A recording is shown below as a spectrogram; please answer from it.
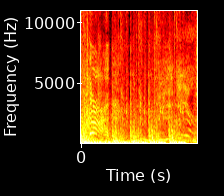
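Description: Cartoon sound effects of a boulder being dragged by rescue vehicles on ropes: a continuous low rumble with knocks and crashing rock. Short strained voice sounds come near the start and again in the middle.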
